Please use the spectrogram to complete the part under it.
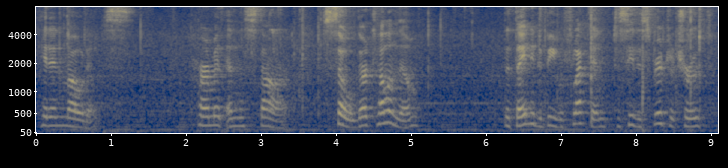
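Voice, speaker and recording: A medium-pitched woman who hosts a channel does an improvised tarot reading for her viewers, chatting in short phrases as though puzzling out each card aloud. Her voice echoes around the room over a faint layer of background noise.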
